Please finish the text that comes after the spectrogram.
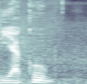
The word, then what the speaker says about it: Yakub: James, or actually the name there is Yakub. What we popularly call him Jacob. Or pronounce it Jacob, but it is the name Yakub.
